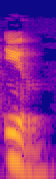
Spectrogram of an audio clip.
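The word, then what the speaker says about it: עיר: Huruf pertama ayin. Ayin itu silent letter juga. Ini pembacanya bergantung pada vokalnya. Nah, vokalnya I. Kemudian ada huruf res. Res itu R ya. Jadi dibaca ir.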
